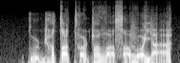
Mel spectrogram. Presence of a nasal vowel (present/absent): absent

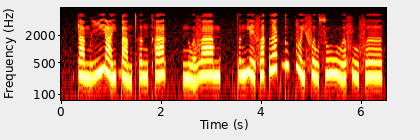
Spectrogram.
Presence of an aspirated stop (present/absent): present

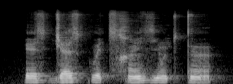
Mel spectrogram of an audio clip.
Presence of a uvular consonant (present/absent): present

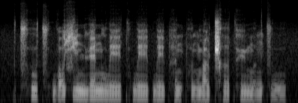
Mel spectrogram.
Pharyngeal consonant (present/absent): absent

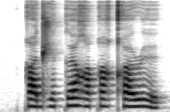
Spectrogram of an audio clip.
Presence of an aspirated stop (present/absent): present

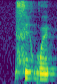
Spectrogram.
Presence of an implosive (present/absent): absent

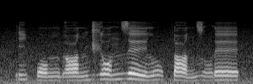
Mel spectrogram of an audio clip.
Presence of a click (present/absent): absent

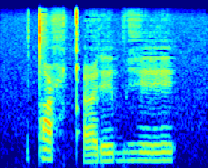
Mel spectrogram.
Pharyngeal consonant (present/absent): present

